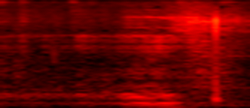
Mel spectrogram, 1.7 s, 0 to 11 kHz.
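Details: A 4-year-old Paso Fino gelding asleep at night, snoring as it does every night: one low, rasping, droning breath swelling in the middle of the clip, then a brief soft click in a quiet setting.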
